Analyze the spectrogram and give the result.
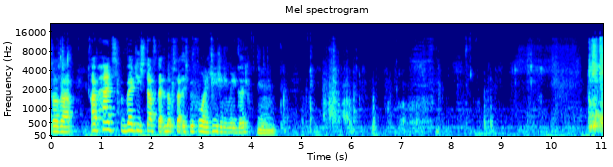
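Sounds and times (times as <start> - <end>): faint chewing and mouth clicks: 3.8 - 10.4.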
